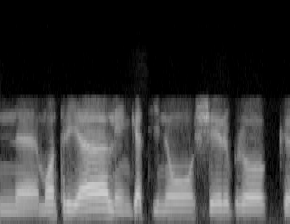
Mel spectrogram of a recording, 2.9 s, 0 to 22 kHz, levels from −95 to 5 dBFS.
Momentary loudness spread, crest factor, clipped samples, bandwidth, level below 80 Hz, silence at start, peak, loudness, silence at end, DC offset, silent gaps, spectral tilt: 9 LU; 16 dB; under 0.1%; 3.8 kHz; -70 dBFS; 0 s; -6 dBFS; -23 LUFS; 0 s; under 0.1%; none; -8 dB/octave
